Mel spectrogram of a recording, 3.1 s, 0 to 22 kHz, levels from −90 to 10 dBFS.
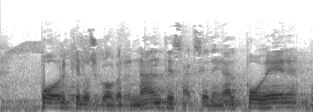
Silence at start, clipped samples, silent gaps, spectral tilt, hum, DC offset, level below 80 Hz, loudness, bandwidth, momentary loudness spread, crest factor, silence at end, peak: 0 s; under 0.1%; none; -7 dB/octave; none; under 0.1%; -40 dBFS; -16 LUFS; 10 kHz; 7 LU; 16 dB; 0 s; 0 dBFS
